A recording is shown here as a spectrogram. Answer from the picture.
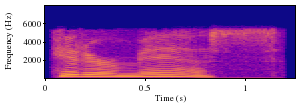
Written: hit-or-miss

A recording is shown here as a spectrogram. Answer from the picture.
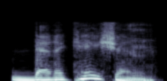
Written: dedicational

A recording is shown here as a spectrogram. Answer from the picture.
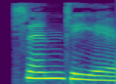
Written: centiare

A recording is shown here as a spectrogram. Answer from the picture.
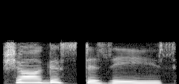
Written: Chagas' disease

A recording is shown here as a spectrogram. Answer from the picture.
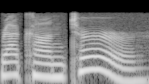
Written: raconteur

